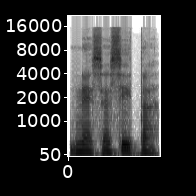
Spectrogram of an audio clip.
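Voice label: she needs, Spanish, male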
